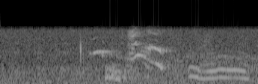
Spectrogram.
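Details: American Pit Bull Terrier puppies outdoors getting fresh air and playing; a short run of high, wavering whines that slide up and down, with a soft yelp before them.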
